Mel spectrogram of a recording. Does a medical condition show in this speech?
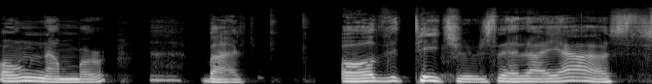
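Yes: Parkinson's disease.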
